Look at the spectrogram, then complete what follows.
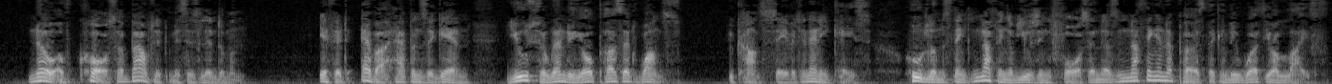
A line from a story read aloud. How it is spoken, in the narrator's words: Trumbull said firmly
